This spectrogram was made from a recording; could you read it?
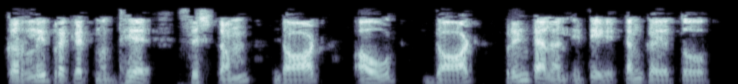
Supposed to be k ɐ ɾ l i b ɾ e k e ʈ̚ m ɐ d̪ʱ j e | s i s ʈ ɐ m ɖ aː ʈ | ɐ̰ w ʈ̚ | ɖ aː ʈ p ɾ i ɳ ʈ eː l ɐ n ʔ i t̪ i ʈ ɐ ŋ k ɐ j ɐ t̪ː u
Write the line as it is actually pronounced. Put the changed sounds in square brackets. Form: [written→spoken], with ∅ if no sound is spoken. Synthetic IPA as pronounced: k ɐ ɾ l i b ɾ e k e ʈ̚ m ɐ d̪ʱ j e | s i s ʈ ɐ m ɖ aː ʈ | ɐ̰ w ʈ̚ | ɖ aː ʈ p ɾ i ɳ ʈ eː l ɐ n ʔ i t̪ i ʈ ɐ ŋ k ɐ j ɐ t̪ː u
